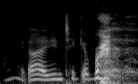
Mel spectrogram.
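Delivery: laughing realisation. Retold or imitated. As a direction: blurt it out with a laugh at yourself. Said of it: "I'm like".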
